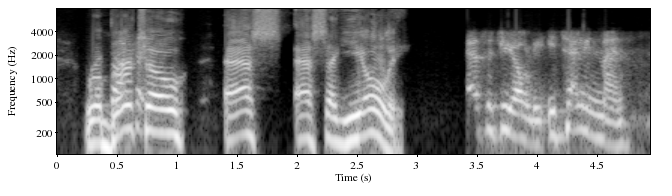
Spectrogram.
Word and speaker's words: Assagioli: Roberto Assagioli. Assagioli, Italian man. With a G, Assagioli. Yes. And she met with a woman running the Psychosynthesis Center of South Australia, and that woman explained to Beverly Assagioli's theory about personality, and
